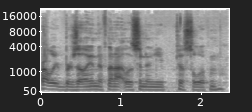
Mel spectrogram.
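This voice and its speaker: A man's voice: fairly low pitch, little pitch movement, slight background noise. A man in his late thirties giving casual live commentary on an online race, joking with his co-host and speeding up when he calls lap times. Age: 30s. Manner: laid-back banter, quickens when calling lap times.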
